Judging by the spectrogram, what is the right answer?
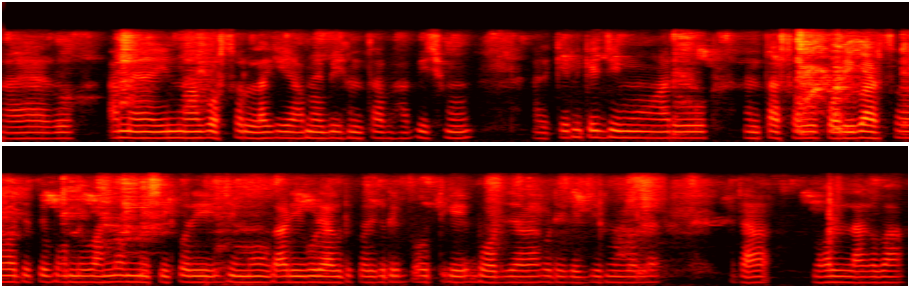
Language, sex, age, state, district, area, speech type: Odia, female, 45-60, Odisha, Kalahandi, rural, spontaneous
